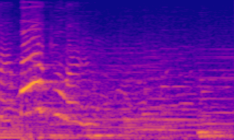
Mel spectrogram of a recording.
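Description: A woman's short, high-pitched scream about a quarter of a second in, over dramatic film-score music with held string notes.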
